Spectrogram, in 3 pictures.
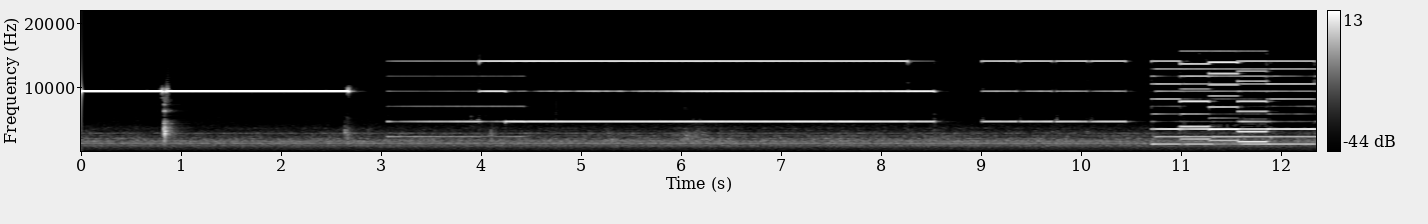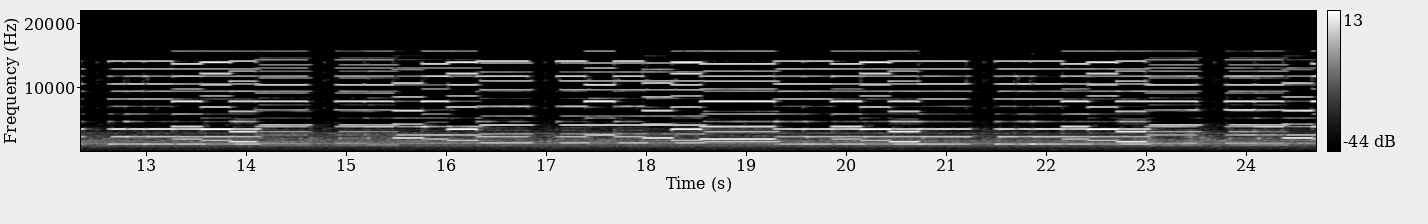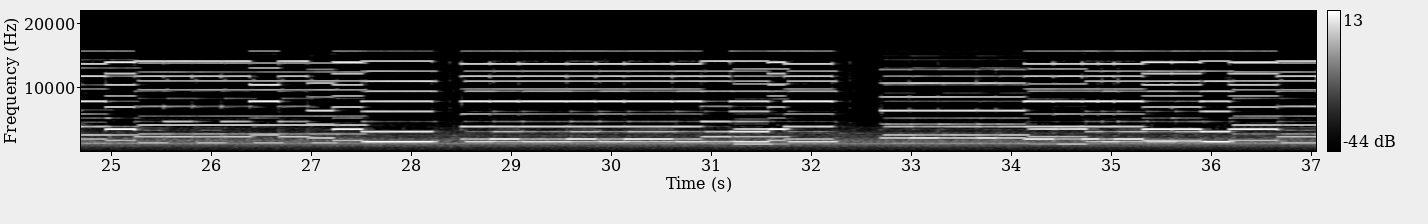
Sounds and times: Music: 0.6 - 37.0.

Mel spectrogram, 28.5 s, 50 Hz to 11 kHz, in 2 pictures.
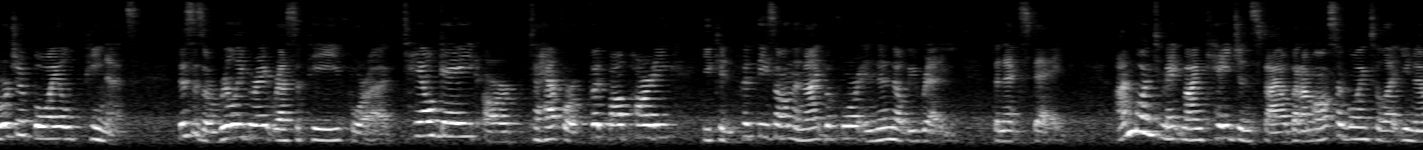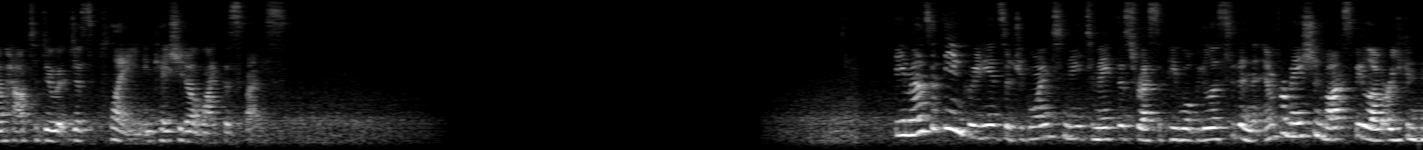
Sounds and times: Speech: 0.0 - 17.2, 23.2 - 28.4.

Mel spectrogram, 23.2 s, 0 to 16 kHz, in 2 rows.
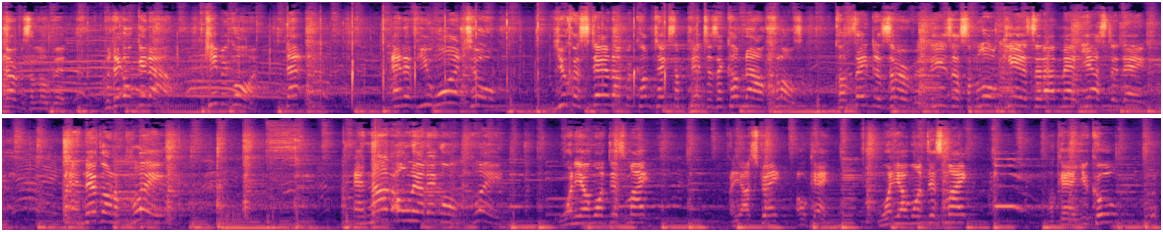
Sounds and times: Speech: 0.0 - 3.2, 3.8 - 21.3, 22.0 - 23.1
Music: 0.0 - 23.1.

